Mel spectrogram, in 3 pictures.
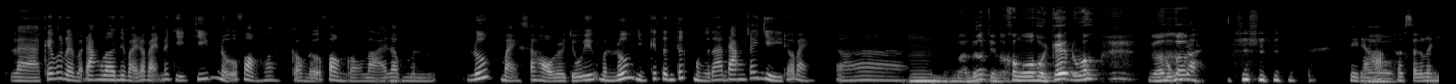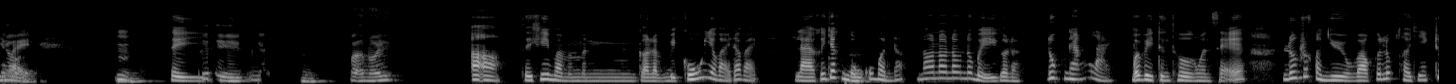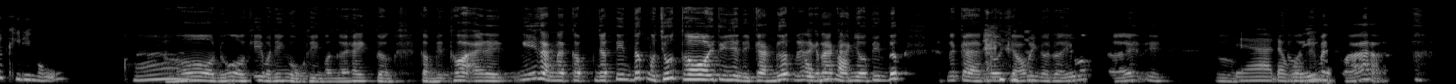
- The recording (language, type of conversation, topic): Vietnamese, podcast, Bạn cân bằng giữa đời thực và đời ảo như thế nào?
- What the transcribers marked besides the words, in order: tapping; laughing while speaking: "Đó"; laugh; unintelligible speech; "lướt" said as "nướt"; laugh; laugh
